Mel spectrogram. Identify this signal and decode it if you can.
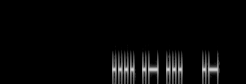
Morse code, heard as a keyed tone, about 40 wpm, 700 Hz. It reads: HAS A
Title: Sets of 2 Words 40wpm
